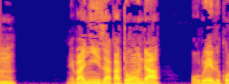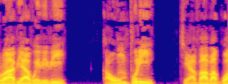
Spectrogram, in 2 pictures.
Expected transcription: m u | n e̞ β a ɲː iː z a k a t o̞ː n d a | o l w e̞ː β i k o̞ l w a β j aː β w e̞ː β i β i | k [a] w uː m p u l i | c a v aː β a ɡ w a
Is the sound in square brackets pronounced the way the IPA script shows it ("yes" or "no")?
yes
